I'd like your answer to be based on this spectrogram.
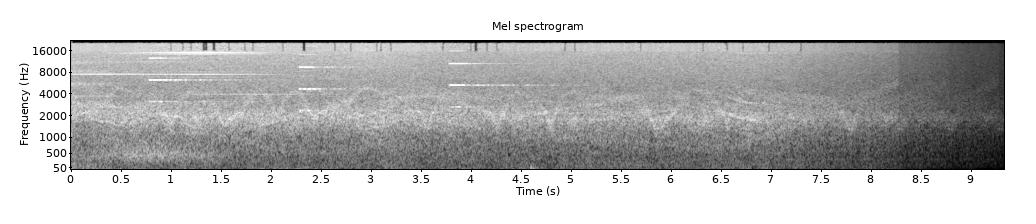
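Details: Simulation of one sufferer's own tinnitus: a steady high hiss with faint, brief high-pitched tones.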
